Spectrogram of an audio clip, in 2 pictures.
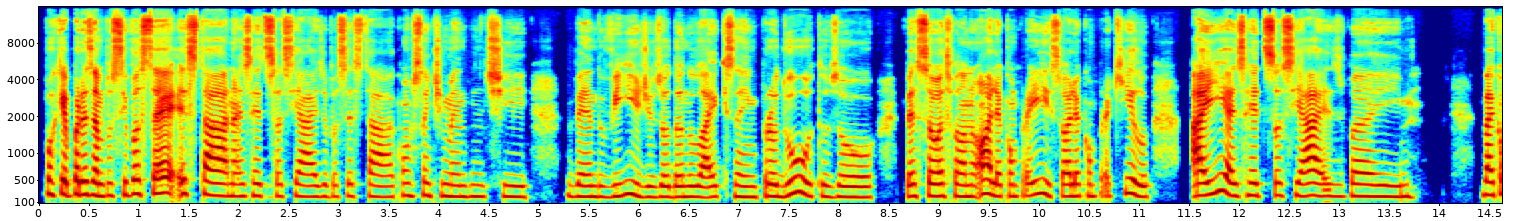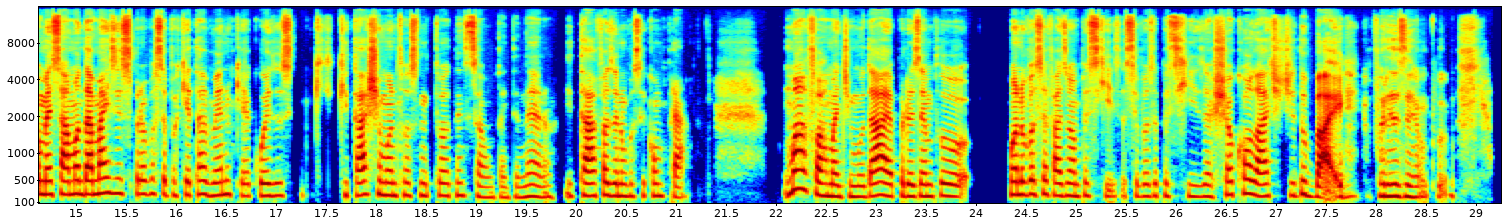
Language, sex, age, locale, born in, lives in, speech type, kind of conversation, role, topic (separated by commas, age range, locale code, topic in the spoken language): Portuguese, female, 20-24, pt-BR, Brazil, United States, conversation, advice, advisor, Quais são seus gastos impulsivos e como eles afetam seu orçamento mensal?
